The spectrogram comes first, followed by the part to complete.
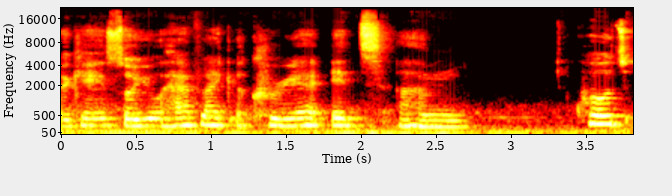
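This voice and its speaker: The voice belongs to a woman, unhurried at a fairly slow pace. Her words carry audible room echo. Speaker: online store owner and vlogger. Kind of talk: tutorial. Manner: casual, with fillers.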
